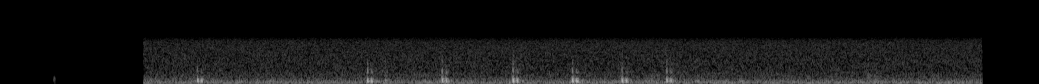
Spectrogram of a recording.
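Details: Underwater passive acoustic recording from Eclipse Sound, with walrus present January through July: walrus knocks, sharp, low, impulsive pulses at irregular intervals over steady noise. These are simple calls by males telling other males this is their territory.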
